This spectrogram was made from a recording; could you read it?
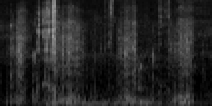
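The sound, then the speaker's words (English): Loud, crisp crunching of Flamin' Hot Lay's kettle cooked potato chips being chewed, with several bright, crackly bursts in an uneven rhythm and no talking. “Because now that I eat a few more, that Flamin' Hot powder, it leaves a little bit of a residue.”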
